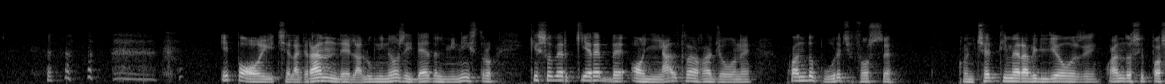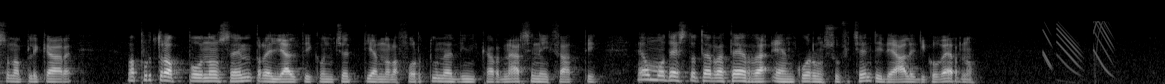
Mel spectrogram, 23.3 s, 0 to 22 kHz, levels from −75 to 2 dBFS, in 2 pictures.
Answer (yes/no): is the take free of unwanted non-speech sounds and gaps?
no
